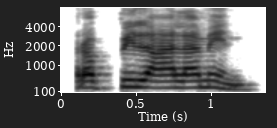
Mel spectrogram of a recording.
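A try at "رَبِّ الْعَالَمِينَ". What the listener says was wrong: Benar, Robbil alam. Harus lengkap. Robbil alamina. Jangan dibaca wakof. belajar menerjemahkan, baca lengkap. Agar tahu akhirnya na, bukan ni atau nu. Robbil alamina.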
